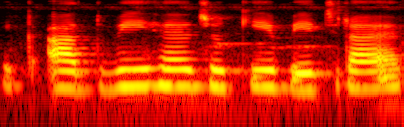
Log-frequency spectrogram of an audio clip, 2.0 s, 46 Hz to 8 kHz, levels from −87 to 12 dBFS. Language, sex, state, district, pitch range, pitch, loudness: Hindi, female, Bihar, Gaya, 220-240 Hz, 230 Hz, -17 LUFS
